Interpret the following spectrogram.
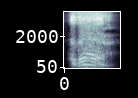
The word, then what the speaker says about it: there: النطق راه تتبدل النطق الاولى تنطق هير الثانية تنطق ذير ذير ثم they are here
